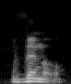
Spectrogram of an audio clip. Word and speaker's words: Vimal: There's a slight change in pronunciation. – Okay. – It's Vimal with a short E. – Vimal.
